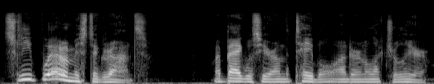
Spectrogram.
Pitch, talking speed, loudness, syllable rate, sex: 135 Hz, 195 wpm, -19 LUFS, 5.9 syllables/s, male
